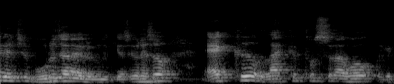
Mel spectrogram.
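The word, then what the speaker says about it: ἐκλεκτός: 그래서 에클렉토스라고 이렇게 발음한다 이렇게 한글로 써드리는 거니까 이해해 주시기 바라고요.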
